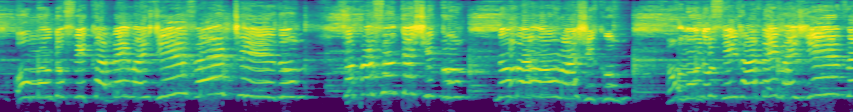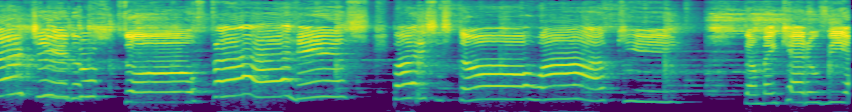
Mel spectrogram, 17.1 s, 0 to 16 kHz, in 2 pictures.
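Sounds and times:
musical backing: 0.0s - 13.8s
child singing pop song: 0.0s - 17.0s.

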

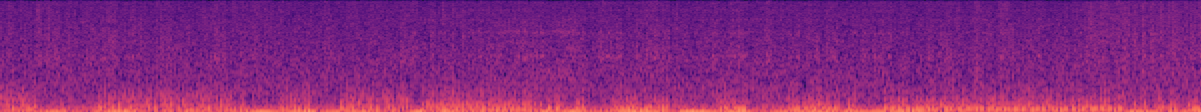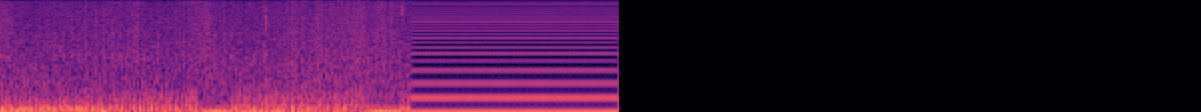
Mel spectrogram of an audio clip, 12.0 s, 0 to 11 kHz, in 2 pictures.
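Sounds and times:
wind rumbling on microphone: 0.0s - 8.0s
buzzy single-pitch tone: 8.0s - 9.1s.

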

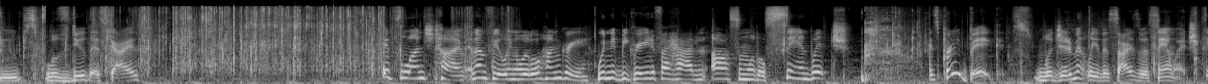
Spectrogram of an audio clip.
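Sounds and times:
plastic bag crinkling: 0.1s - 5.2s, 8.8s - 9.3s.

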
